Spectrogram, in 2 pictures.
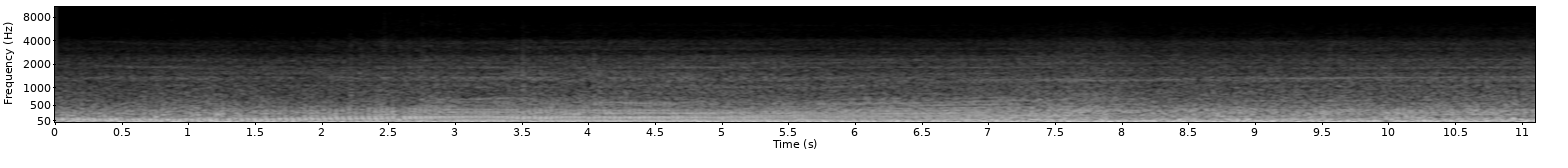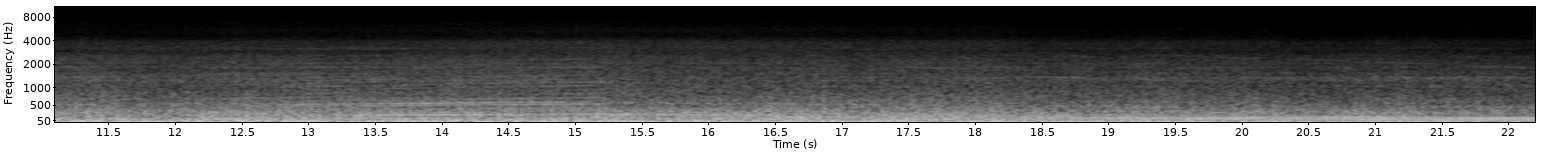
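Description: A motorcycle engine roars steadily, its pitch rising and falling as it speeds up.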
